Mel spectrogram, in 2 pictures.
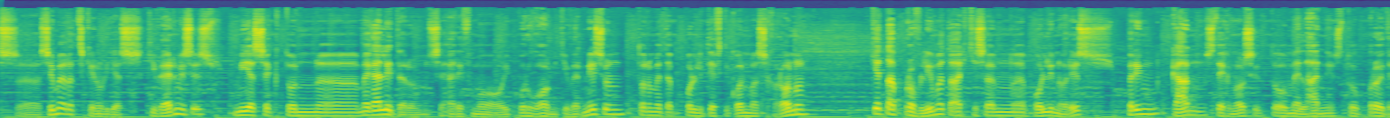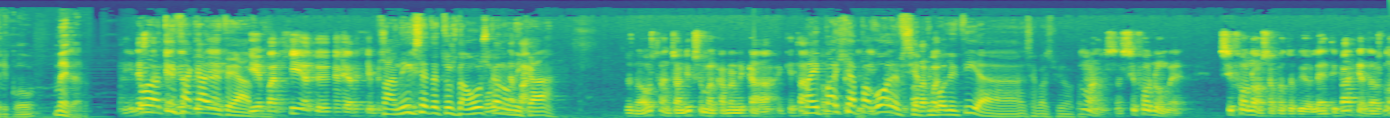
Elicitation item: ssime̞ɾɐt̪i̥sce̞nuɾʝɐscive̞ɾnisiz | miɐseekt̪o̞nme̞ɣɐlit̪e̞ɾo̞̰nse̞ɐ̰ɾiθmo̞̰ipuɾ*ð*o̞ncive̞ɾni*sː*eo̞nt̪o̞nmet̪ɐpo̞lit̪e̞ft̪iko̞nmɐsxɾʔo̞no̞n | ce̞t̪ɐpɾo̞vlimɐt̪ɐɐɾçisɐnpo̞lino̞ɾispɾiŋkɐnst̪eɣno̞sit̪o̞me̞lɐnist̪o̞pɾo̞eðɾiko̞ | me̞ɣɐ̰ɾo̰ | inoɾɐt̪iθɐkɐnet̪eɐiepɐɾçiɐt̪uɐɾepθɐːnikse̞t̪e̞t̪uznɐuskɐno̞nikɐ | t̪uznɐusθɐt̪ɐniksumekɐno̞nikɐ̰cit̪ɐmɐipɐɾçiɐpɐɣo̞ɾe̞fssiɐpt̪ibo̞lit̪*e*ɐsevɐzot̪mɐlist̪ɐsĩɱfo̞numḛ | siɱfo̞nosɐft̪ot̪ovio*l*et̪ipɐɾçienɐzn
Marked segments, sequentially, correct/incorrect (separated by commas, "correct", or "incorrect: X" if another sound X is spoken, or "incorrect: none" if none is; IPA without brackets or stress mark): incorrect: ɣ, incorrect: s, incorrect: i, correct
